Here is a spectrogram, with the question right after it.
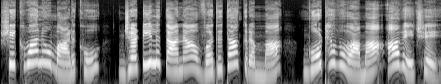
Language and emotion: Gujarati, neutral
